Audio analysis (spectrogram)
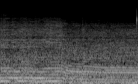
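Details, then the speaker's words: Off-road dirt bike racing at Gopher Dunes, clutch out of adjustment: engine held at high steady revs flaring with no pull from the bike; clutch slipping. "Let's just hear it just over rev. It's just broken."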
